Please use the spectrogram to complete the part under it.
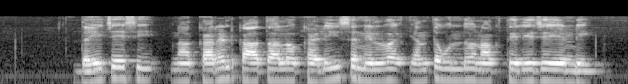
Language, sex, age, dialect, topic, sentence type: Telugu, male, 46-50, Utterandhra, banking, statement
